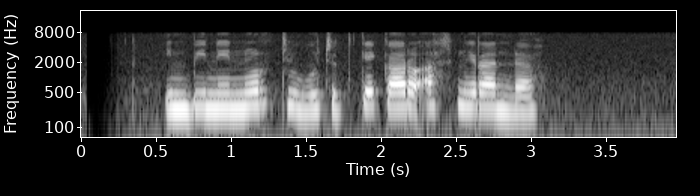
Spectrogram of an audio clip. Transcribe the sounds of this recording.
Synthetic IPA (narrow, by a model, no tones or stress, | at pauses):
ʔimpinenʊrd̪̥i̤wud̥ʒ̥ṳt̪kekaɾoʔasmiɾanda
